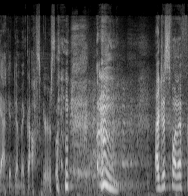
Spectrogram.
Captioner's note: laughter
